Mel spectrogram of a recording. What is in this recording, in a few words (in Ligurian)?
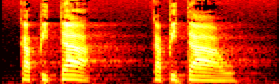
"capita capitau", dialettu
